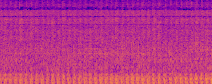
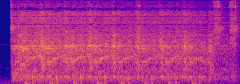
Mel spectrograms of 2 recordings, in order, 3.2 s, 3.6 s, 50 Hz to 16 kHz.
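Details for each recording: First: Kawasaki Bayou 220 quad, year unknown, revived project started in neutral with jump box help for weak battery: even single-cylinder thump about three per second, steady with no stumbles; idling healthy. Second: Kawasaki Bayou 220 quad, year unknown, long-stored project with replacement starter and undersized temporary battery: steady cranking about three pulses a second, even compression, never catches; compression present, no fuel, carburetor probably bad.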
